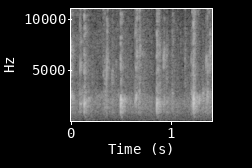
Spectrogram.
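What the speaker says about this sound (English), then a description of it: "Please keep clapping." At a summit, faint audience clapping comes as a few separate, evenly spaced claps, sparse and quiet rather than a full ovation.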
